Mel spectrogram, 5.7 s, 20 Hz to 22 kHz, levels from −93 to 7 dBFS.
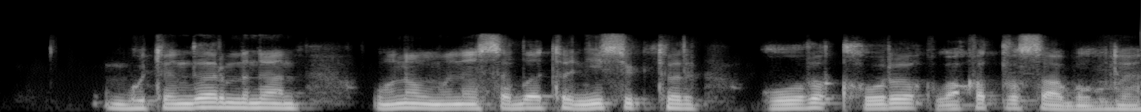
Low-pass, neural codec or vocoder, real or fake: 7.2 kHz; codec, 16 kHz, 2 kbps, X-Codec, HuBERT features, trained on general audio; fake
